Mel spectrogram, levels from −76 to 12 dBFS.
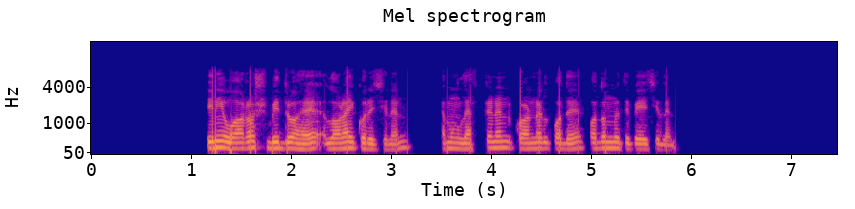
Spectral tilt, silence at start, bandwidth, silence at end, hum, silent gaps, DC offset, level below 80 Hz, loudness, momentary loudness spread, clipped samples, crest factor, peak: -7.5 dB/octave; 1.15 s; 7.6 kHz; 1.6 s; none; 3.36-3.50 s; under 0.1%; -44 dBFS; -16 LUFS; 11 LU; under 0.1%; 16 dB; 0 dBFS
